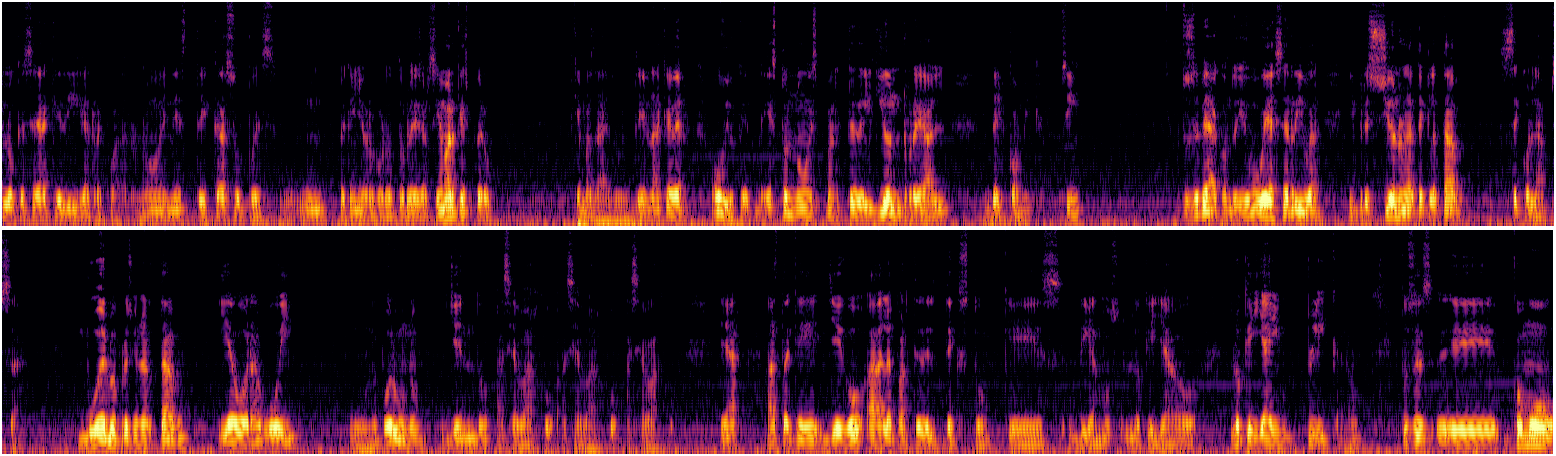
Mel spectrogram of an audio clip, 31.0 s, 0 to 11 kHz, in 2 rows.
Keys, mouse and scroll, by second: 0.0-2.4 typing, 5.2 shift+2, 8.4 ctrl+Home, 13.8 Tab, 16.6 Tab, 17.9 Down, 18.1 Tab, 18.6 Down, 18.7 Tab, 19.0 Down, 19.2 Tab, 20.3 Up, 20.7 Down.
